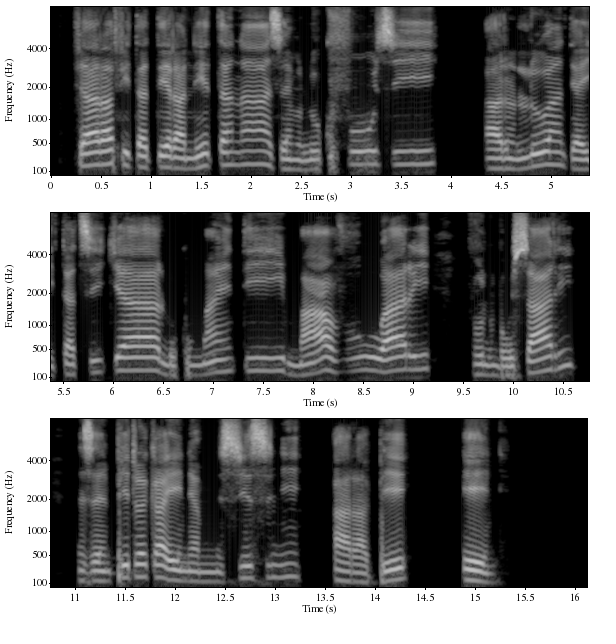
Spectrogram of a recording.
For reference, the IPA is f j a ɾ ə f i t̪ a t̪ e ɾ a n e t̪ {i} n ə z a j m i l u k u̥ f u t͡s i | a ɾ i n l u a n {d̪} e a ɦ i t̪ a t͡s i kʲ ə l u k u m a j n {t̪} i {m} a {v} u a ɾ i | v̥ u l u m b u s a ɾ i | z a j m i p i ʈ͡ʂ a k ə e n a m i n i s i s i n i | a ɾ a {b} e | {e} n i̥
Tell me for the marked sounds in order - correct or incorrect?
incorrect, correct, correct, correct, correct, correct, correct

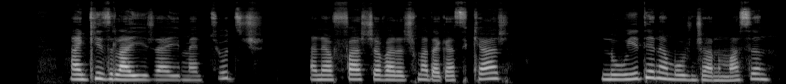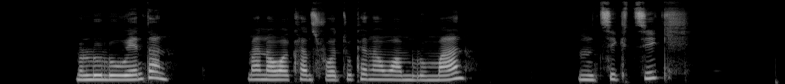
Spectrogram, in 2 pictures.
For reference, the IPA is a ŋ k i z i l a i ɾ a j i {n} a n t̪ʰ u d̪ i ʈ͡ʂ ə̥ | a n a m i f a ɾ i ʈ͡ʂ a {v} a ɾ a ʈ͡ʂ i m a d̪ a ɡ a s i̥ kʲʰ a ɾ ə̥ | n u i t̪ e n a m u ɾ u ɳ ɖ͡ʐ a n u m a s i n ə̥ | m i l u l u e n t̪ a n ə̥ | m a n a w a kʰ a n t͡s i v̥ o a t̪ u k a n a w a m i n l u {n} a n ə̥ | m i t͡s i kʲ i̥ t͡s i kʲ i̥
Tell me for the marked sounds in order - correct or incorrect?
incorrect, correct, incorrect

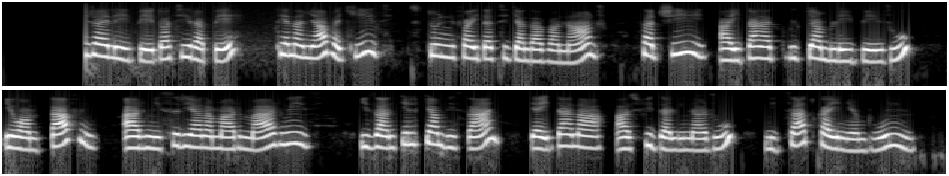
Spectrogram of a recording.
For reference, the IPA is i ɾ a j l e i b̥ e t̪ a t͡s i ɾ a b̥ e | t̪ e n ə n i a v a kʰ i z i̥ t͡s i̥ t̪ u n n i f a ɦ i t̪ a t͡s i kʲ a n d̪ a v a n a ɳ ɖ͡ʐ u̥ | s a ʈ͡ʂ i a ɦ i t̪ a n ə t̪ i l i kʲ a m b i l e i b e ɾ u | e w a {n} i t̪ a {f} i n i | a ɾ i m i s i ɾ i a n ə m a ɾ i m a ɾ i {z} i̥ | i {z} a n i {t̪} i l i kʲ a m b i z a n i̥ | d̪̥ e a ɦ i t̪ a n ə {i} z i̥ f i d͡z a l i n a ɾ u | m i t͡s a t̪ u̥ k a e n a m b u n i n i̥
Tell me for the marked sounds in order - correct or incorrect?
incorrect, correct, correct, correct, correct, incorrect

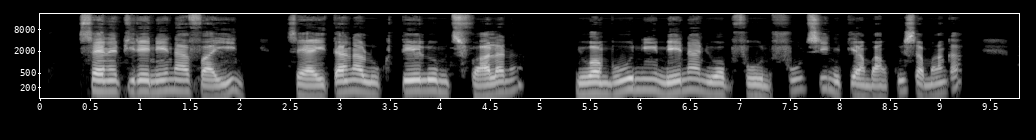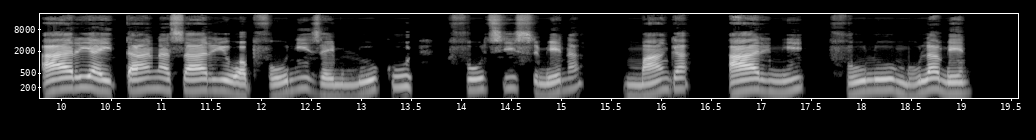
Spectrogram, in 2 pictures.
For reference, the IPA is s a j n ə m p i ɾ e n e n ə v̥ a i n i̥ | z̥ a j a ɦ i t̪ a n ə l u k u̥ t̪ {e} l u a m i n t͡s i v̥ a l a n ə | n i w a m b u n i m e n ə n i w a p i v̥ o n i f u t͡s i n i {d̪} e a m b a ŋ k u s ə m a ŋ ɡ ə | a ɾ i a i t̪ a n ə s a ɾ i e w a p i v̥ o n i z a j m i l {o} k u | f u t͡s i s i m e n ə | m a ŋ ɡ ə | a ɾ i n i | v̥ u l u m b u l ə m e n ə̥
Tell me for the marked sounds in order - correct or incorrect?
correct, incorrect, incorrect

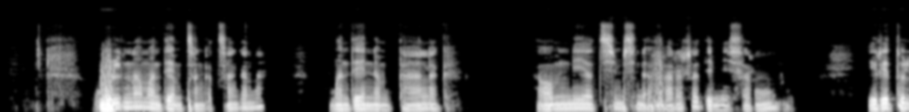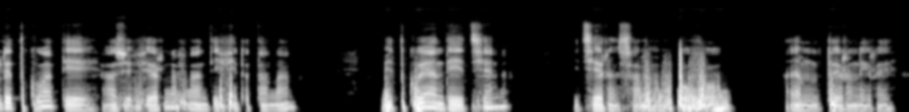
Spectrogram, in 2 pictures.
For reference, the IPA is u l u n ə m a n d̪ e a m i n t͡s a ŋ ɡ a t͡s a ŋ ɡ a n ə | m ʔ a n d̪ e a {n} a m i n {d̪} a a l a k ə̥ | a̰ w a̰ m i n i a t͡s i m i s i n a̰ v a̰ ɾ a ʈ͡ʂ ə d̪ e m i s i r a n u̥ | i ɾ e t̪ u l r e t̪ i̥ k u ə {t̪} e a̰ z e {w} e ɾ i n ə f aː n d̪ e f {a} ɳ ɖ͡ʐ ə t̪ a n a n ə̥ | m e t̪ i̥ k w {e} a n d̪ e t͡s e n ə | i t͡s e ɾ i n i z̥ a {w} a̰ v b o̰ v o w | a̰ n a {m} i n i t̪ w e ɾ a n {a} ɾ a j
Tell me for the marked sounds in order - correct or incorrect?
correct, incorrect, incorrect, incorrect, incorrect, correct, incorrect, correct, incorrect

